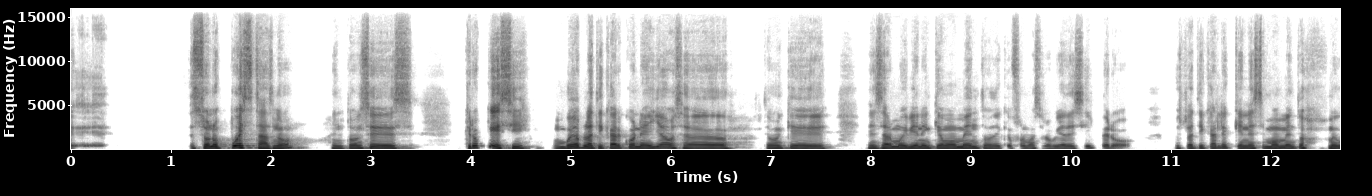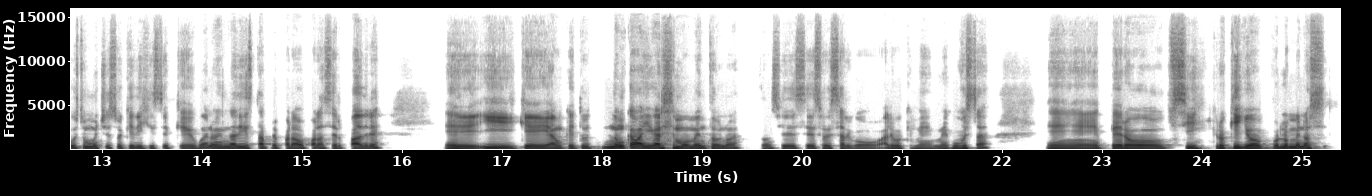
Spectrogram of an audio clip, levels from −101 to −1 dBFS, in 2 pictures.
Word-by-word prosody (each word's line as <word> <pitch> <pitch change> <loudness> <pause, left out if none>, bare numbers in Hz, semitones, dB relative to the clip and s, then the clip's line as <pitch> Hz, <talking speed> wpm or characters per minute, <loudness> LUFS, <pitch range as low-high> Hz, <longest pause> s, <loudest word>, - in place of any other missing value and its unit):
eh, 430 - -13 1.2
son 170 +4 +5
opuestas, 175 -6 +4
¿no? 155 +10 -1 0.2
Entonces, 150 +2 0 0.5
creo 210 +4 +2
que 170 -6 +4
sí. 150 -2 -1 0.2
Voy 145 +6 +3
a 200 - +5
platicar 150 -3 +2
con 160 -1 +2
ella, 150 +6 +2
o 170 - +1
sea, 135 -4 0 0.4
tengo 145 +2 -1
que 135 -4 -2 0.3
pensar 145 +2 0
muy 150 -2 +2
bien 145 +1 +2
en 145 - 0
qué 150 - -1
momento, 140 +1 0
de 130 -1 -5
qué - - -11
forma 135 -1 -8
se 130 - -23
lo - - -8
voy 125 - -6
a 125 - -3
decir, 130 +9 -7
pero, - - -8 0.4
pues, 130 - -10
platicarle 165 +8 -4
que 135 - -4
en 130 - 0
ese 135 +4 -3
momento 135 +2 0 0.2
me 135 - +2
gustó 130 +4 -1
mucho 160 0 -1
eso 150 -1 -6
que 135 - -3
dijiste 130 +3 -6
que, 125 -1 -4
bueno, 170 +7 -1
nadie 150 +1 +2
está 155 0 -2
preparado 140 -3 -2
para 120 -4 -2
ser 130 +2 -6
padre, 130 +8 0 0.6
eh, 120 0 +3
y 125 -2 +3
que 125 -1 +2
aunque 125 +1 -1
tú 150 +3 -5
nunca 185 +7 +4
va 175 - +7
a - - +4
llegar 155 0 +4
ese 155 +1 -1
momento, 135 -1 +2
¿no? 155 +7 -3
Entonces, 125 -1 -5
eso 130 +2 -3
es 135 -1 -5
algo 125 -1 -5
algo 140 -1 -2
que 120 - -19
me 120 +1 -6
me 120 -1 -5
gusta. 150 +10 -2 0.5
Eh, 120 -1 +1
pero 125 0 +3
sí, 130 0 -2
creo 155 0 +1
que 150 -3 +4
yo, 150 +1 +4
por 140 -1 0
lo 135 - +4
menos, 155 +2 +2
140 Hz, 195 wpm, -23 LUFS, 130-155 Hz, 1.2 s, va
